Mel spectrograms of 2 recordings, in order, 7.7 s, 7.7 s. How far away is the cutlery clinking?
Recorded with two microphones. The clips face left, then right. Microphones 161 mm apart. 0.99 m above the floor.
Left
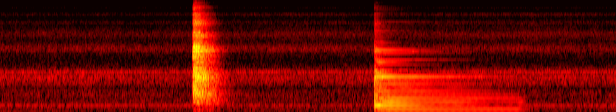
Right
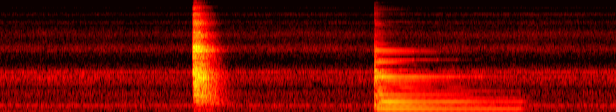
I don't hear cutlery clinking.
